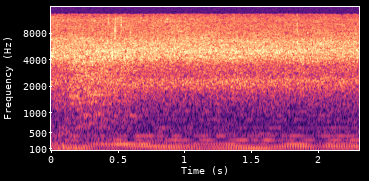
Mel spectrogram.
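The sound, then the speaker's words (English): Steady rain on a corrugated iron roof, an even, continuous hiss with no gaps, fairly faint, with a low electrical hum underneath and no voices. “Are you going to hear me with the rain?”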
